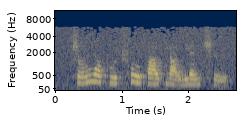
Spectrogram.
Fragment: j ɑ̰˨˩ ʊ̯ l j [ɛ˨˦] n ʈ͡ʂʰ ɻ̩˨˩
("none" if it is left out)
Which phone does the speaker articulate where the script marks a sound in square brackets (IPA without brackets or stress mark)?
ɛ˨˦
